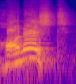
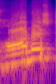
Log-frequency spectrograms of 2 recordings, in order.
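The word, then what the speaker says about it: honest: না আমরা কি বলি এখানে আমরা এইচ এর উচ্চারণ হও ইউজ করি না দ্যাট মিন্স এন আবার আমরা কি বলি হনেস্ট হি ইজ অনেস্ট ম্যান বলি নাকি অনেস্ট ম্যান বলি কি বলি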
